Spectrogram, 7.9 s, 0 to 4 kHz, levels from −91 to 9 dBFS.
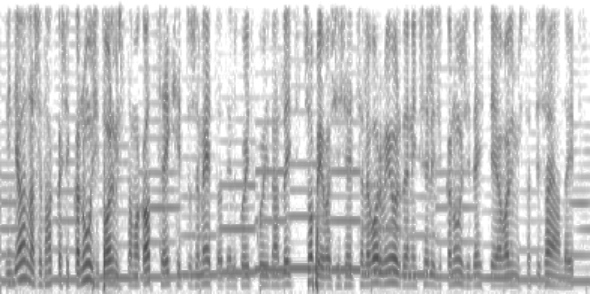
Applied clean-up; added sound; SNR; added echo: none; Wind instrument, woodwind instrument; 11 dB; none.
